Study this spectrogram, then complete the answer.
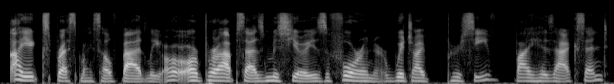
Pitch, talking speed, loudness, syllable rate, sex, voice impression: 160 Hz, 165 wpm, -21 LUFS, 4.9 syllables/s, female, very feminine, middle-aged, slightly thin, very tensed, very powerful, bright, very hard, very clear, very fluent, slightly raspy, very cool, very intellectual, refreshing, very sincere, slightly calm, slightly friendly, slightly reassuring, very unique, elegant, very wild, slightly sweet, lively, very strict, intense, sharp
